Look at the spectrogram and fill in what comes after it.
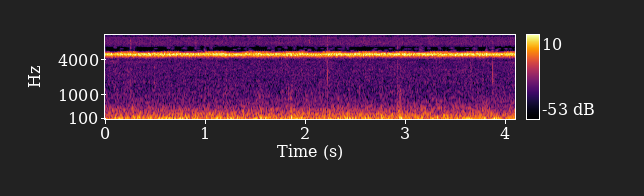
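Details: Bell crickets sing as a sleep soundtrack beside a campfire: one steady, high, ringing tone holds without a break, while a faint crackle of burning wood ticks softly underneath.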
